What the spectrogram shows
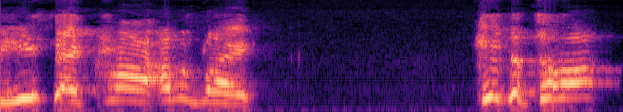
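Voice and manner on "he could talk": high-pitched incredulous question; stunned mom, voice shooting way up; astonished. Retold or imitated. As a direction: squeal it in amazed disbelief. Reliving shock at son's first word.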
